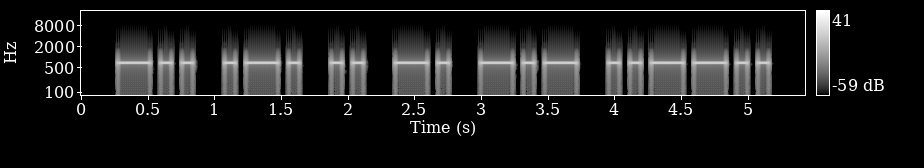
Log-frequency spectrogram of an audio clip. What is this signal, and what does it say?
Morse code, heard as a keyed tone, about 15 wpm, 700 Hz. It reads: DRINK?
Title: Sentences from Top 1500 Words 15wpm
